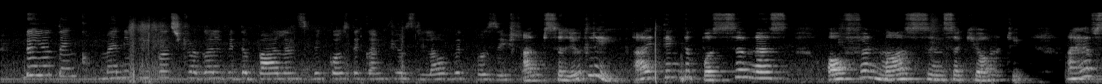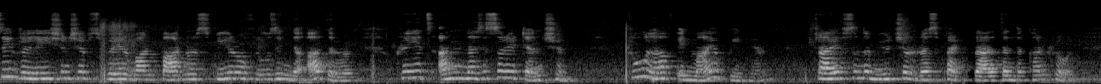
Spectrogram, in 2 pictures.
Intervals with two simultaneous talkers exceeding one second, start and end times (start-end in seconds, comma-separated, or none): none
